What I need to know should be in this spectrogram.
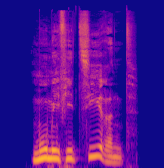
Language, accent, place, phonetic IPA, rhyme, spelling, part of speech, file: German, Germany, Berlin, [mumifiˈt͡siːʁənt], -iːʁənt, mumifizierend, verb, De-mumifizierend.ogg
- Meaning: present participle of mumifizieren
